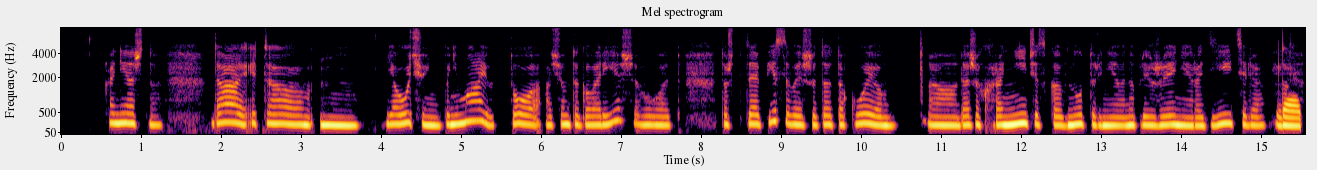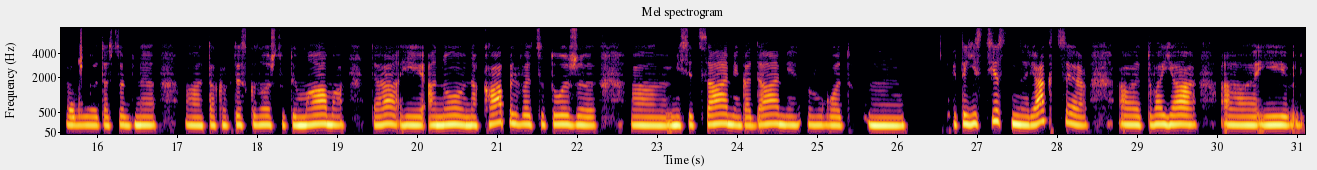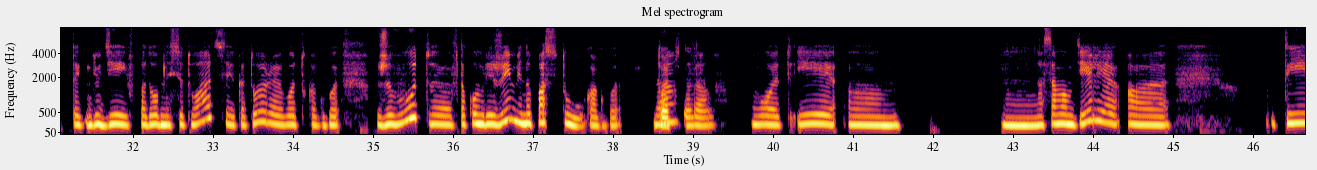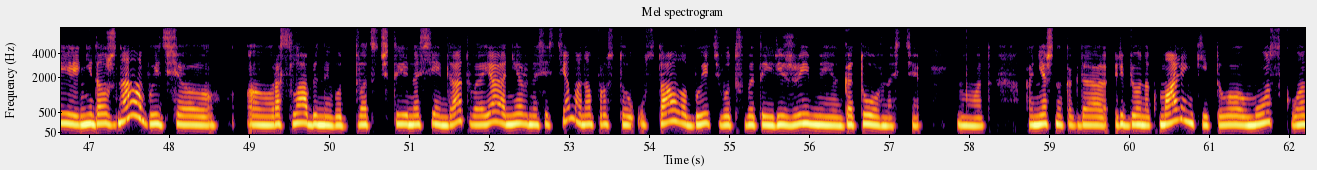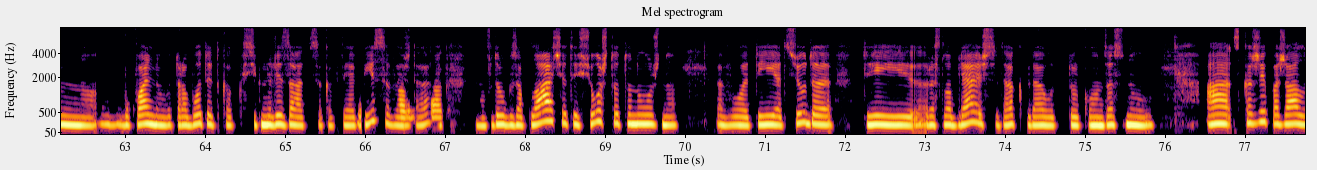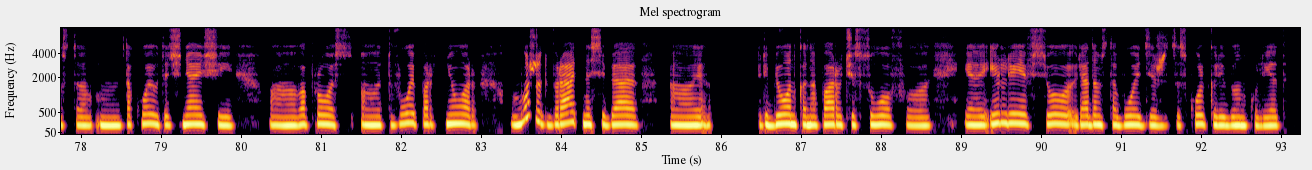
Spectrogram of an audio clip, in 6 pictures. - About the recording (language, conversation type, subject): Russian, advice, Как справиться с постоянным напряжением и невозможностью расслабиться?
- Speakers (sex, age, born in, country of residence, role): female, 30-34, Russia, Estonia, advisor; female, 40-44, Russia, Italy, user
- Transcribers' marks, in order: tapping; tsk; other background noise; other noise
